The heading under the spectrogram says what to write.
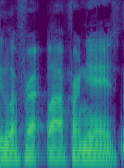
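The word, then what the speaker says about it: Lafrenière: So it's going to be Lafreniere. That's how you say it, by the way.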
